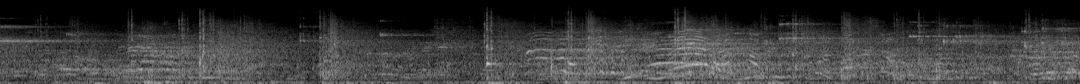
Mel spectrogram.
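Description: Badminton rally sounds in a large hall: rackets striking shuttlecocks as sharp, scattered clicks, the loudest about five seconds in, and sneakers squeaking on the wooden floor, with a run of rising and falling squeaks in the middle. Voices of players can be heard underneath, and the hall reverberates.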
